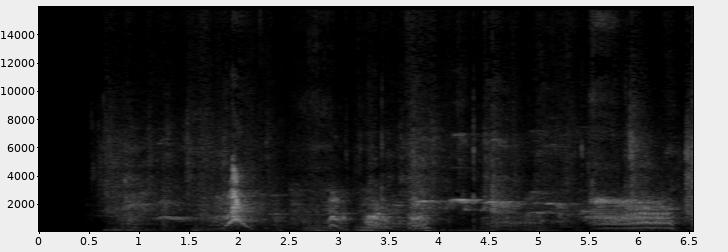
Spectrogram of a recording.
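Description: French Bulldog puppies give high, thin whimpers and short yips, rising and falling in pitch.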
